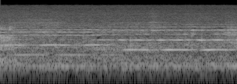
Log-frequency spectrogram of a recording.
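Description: Background film-score music of held, sustained tones that change to different notes a little over a second in, over a steady tape hiss.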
